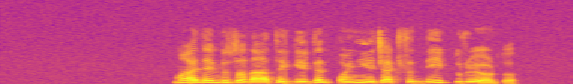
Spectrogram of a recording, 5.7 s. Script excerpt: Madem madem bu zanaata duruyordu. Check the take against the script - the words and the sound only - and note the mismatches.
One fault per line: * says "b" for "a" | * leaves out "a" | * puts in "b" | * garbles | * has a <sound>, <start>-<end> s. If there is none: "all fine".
* leaves out "madem"
* puts in "girdin oynayacaksın deyip"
